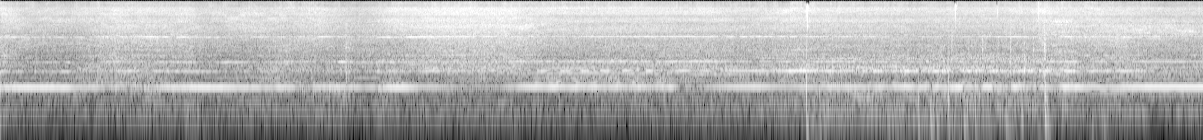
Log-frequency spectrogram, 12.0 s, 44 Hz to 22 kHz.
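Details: Vacuum motor, Bissell PowerTrack Compact 1808 or 2012 Hoover WindTunnel 2 Rewind UH70820, dust blowing out: steady high whine with a harsh rough edge and occasional rattly clicks; motor sounds worn and dirty, needs servicing.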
